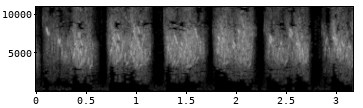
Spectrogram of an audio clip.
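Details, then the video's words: Raspy calls of a young sparrow, used for bird trapping: six scratchy, hissing bursts in quick succession, each about half a second long, separated by brief gaps. "Tiếng sẻ Non"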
